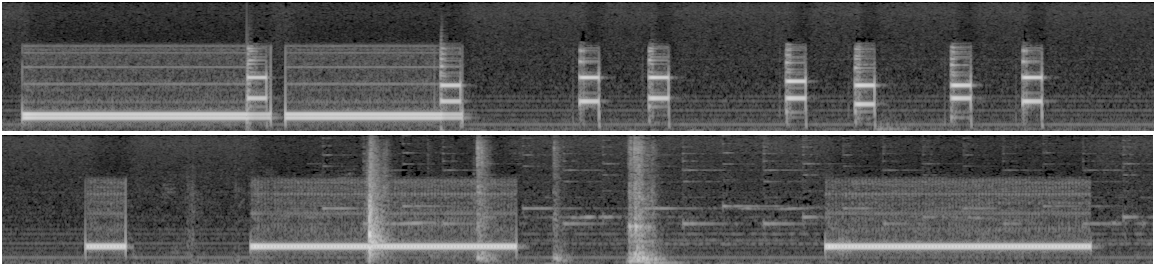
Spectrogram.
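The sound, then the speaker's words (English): A steady telephone dial tone, then a quick series of short touch-tone beeps as a number is dialed for a call placed on air, followed by long ringing tones on the line, with no voices. “but you definitely want this call to be on the air, right?”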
